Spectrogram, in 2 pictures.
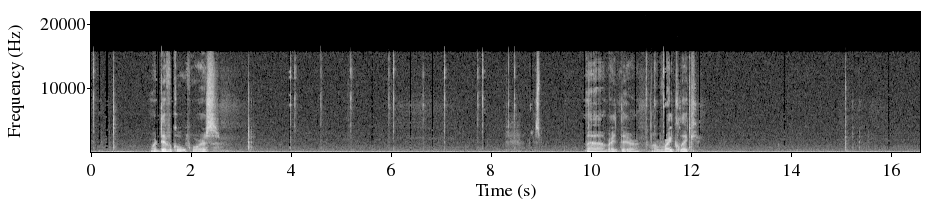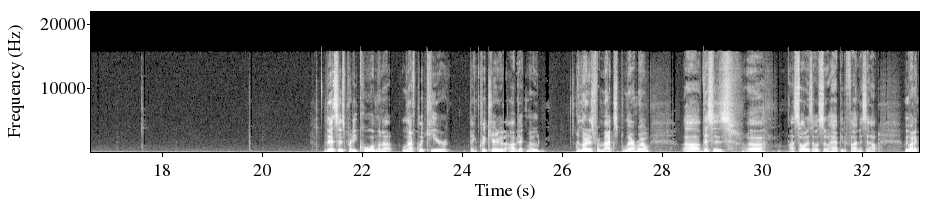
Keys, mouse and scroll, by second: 0.4 middle click, 4.0 click, 6.0 click, 7.7 click, 8.4 click, 11.1 right click, 12.0 middle click, 15.4 scroll down 1, 17.1 scroll down 1, 17.6 middle click, 21.1 middle click, 22.8 click, 24.2 click, 30.1 scroll up 2.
